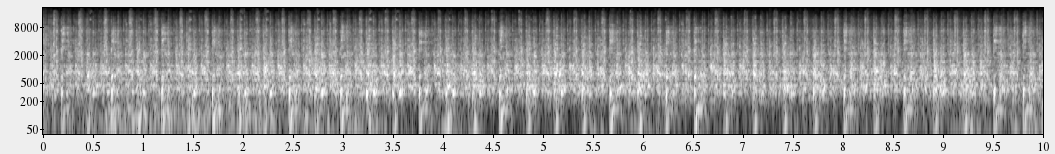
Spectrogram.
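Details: 1923 3.5 hp Emu (rebadged Hercules) stationary engine, restored early 1980s, first start in 20+ years, after oiling a sticking magneto/exhaust valve linkage: crisp even firing ticks three or four a second with steady coasting beats between; normal hit-and-miss running.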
